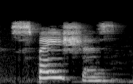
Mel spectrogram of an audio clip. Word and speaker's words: spacious: hung on the walls spacious make sure that you pronounce cio us with one sound or one syllable only chest not Shias ideal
